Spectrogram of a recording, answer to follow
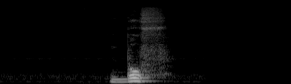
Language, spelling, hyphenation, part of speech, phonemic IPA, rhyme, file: Dutch, boef, boef, noun, /buf/, -uf, Nl-boef.ogg
- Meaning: 1. crook, thief, thug 2. rascal, scamp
